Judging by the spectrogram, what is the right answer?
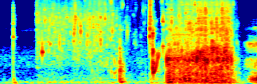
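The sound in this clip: Liquid spilled onto a surface for a paper towel to soak up: a couple of faint drips and splashes give way to a sustained, hissing pour of liquid that then stops.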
